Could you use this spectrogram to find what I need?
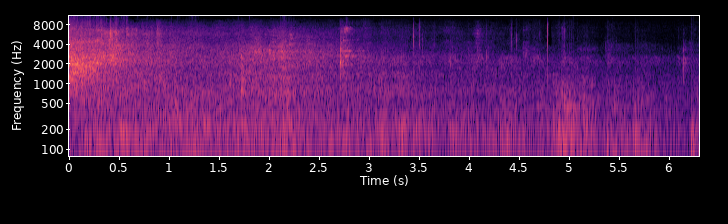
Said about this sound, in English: Countless videos show a fireball streaking across the dawn sky. The shockwave breaks thousands of windows and injures 1,500 people.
